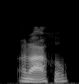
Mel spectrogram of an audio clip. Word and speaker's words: Araujo: As if things are going right now, I would start Araujo.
